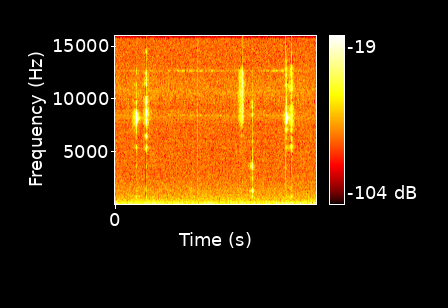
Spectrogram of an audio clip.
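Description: Computer mouse button clicking, three quick pairs of short clicks against near silence: about half a second in, about two and a half seconds in, and near the end.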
